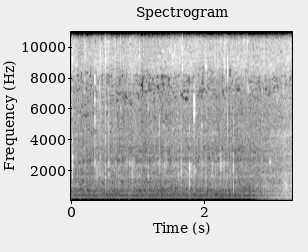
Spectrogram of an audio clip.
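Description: Eggs frying in a pan, a steady close hiss and crackle with small pops scattered throughout, heard alone and without talk.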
